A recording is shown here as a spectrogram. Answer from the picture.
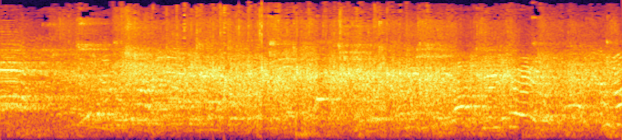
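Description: Basketball dribbled on a hardwood gym floor during live play, under a steady din of crowd voices and shouting.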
